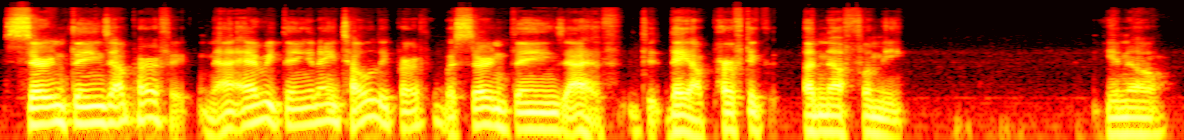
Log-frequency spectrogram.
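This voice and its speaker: A man's voice: on the low side, moderate pace, a little mellow. A man in his forties chatting casually on a podcast panel, talking in a loose, laid-back way with many fillers. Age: 40s. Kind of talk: casual chat. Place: home podcast setup.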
